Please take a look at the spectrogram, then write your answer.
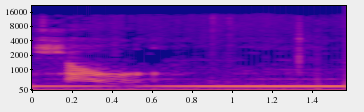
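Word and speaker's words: שאול: The name Saul is from the Hebrew word pronounced Shaul.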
